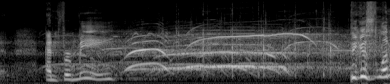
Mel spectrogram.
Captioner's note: cheering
